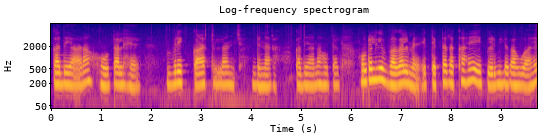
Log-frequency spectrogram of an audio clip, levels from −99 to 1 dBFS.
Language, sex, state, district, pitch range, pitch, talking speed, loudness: Hindi, female, Haryana, Jhajjar, 180-205 Hz, 190 Hz, 135 wpm, -17 LUFS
